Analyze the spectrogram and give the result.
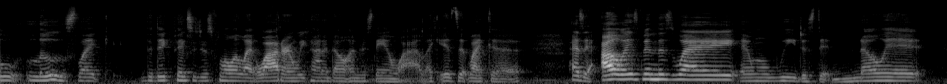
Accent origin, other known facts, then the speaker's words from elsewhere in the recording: Louisville, Kentucky, United States; I'm from Louisville, Kentucky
